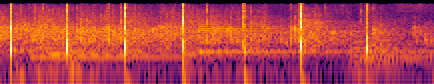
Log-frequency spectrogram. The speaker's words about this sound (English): If you give the Lord a hand clap with those that are making that prayer, that decision today. We love you, Jesus.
